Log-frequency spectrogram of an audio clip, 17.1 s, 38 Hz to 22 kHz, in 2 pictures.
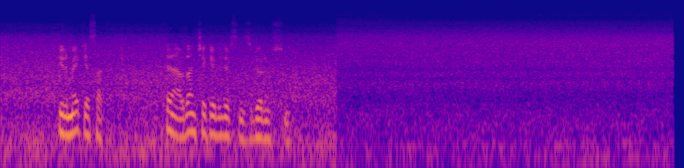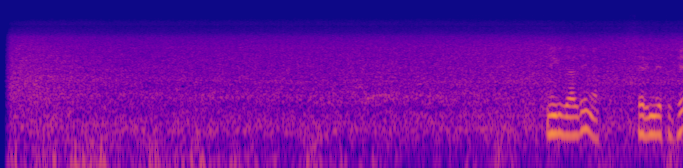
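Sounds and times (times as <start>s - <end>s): waterfall rushing: 8.7s - 17.0s.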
